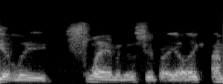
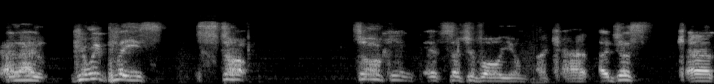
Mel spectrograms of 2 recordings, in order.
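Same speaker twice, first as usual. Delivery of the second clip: pitched-up, pained, groaning whine; 7 semitones higher than usual. Voicing a character begging others to stop talking so loudly: hungover, pained complaining. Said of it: "a very hungover Aramiel".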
